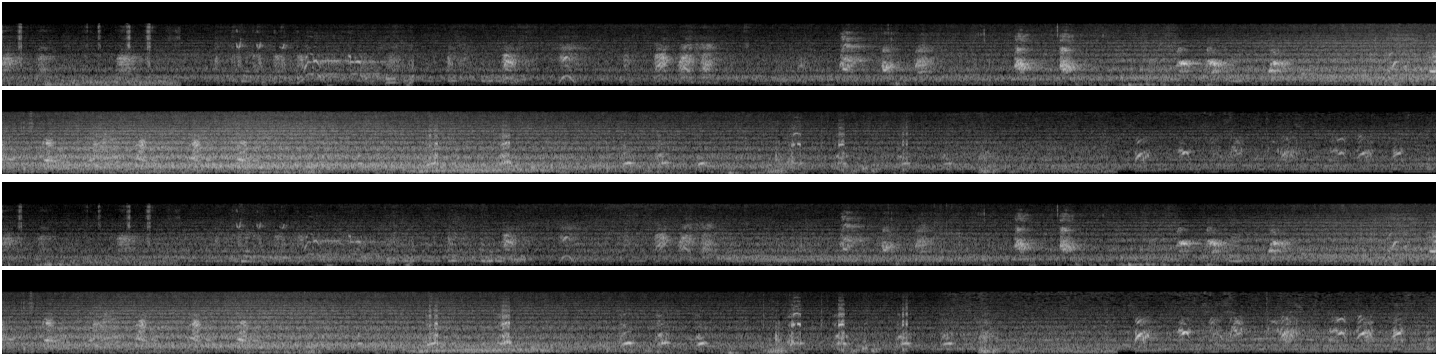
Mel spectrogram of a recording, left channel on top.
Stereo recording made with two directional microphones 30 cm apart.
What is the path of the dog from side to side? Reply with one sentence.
In this clip you hear the dog move from left to right.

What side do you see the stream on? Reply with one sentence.
You can hear the stream on the left.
